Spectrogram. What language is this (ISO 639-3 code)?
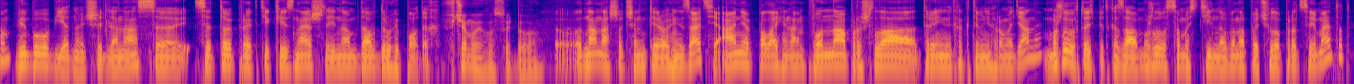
ukr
